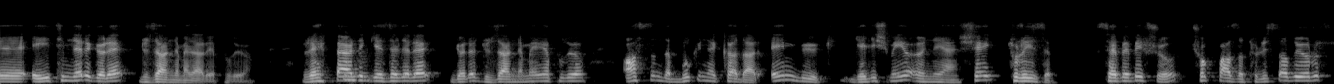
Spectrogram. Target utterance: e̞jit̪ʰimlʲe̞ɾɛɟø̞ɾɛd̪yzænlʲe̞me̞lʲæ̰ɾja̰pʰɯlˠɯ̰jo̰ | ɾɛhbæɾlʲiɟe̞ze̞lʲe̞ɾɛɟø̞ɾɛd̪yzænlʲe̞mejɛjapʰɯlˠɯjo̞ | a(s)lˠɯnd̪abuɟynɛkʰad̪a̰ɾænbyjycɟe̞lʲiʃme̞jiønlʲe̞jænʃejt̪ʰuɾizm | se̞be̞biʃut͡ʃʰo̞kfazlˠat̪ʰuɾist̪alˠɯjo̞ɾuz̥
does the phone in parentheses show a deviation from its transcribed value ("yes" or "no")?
no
